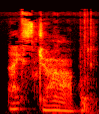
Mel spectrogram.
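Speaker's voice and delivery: soft whispered praise, barely voiced. Real, not acted. Teacher whispering praise to a young pupil.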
